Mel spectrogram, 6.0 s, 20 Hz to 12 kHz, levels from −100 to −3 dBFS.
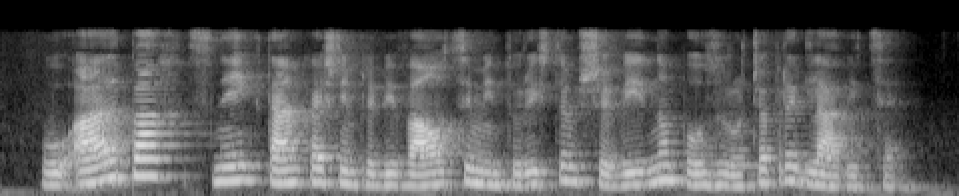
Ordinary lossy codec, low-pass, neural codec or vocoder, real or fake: none; 7.2 kHz; none; real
